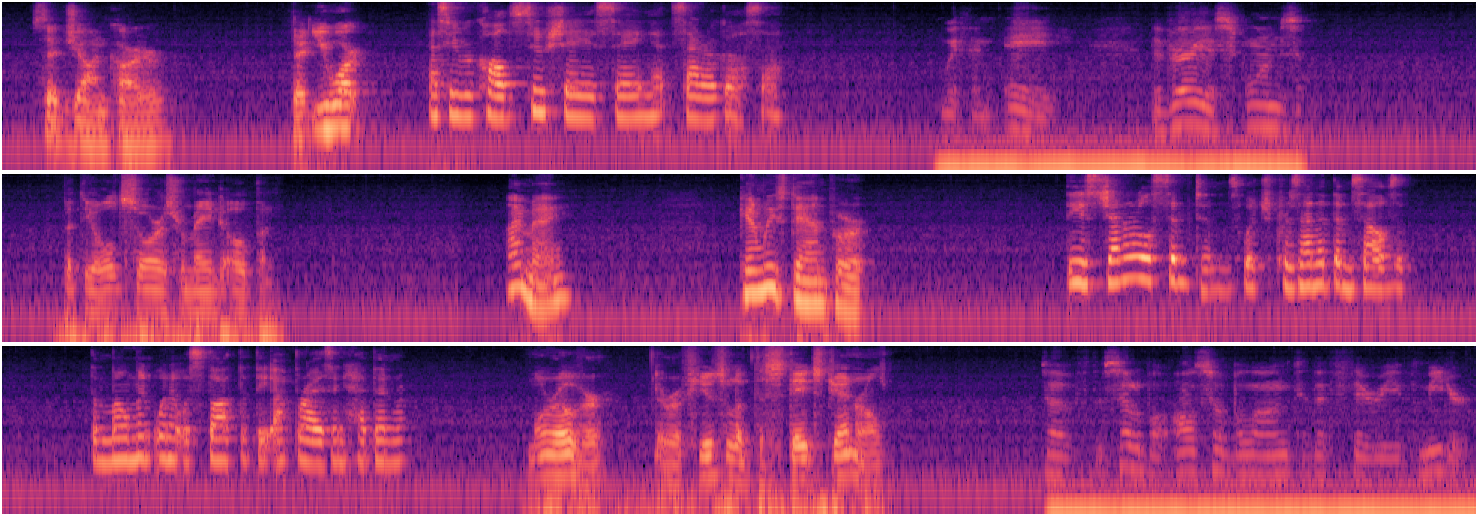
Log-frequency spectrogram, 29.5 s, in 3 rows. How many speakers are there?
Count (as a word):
five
